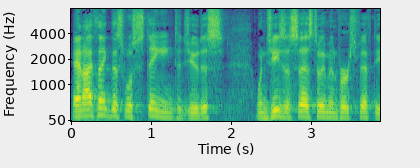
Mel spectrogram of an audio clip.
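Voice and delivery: usual speaking voice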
